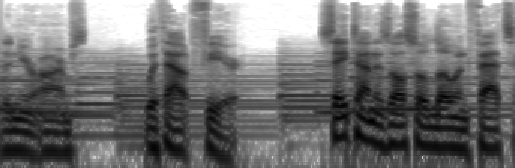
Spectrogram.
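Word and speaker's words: seitan: Yes, the name is Satan, pronounced Satan.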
